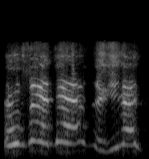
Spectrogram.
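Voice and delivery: put-on high, slurred, drunk on-air gushing; drunk self on air. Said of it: "By the time we do the interview, I'm smashed".

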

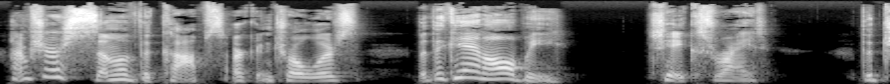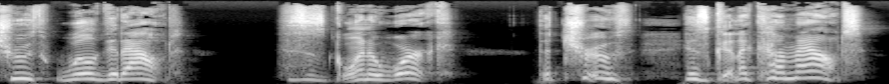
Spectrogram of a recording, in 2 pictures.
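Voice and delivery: put-on teen friend getting swept up in hope; excited hope. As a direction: talk yourself into believing it. Marco sees the plan working.

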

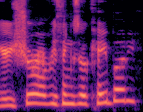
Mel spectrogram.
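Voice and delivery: fast, high worried mother; high mom voice. Acted. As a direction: rush it like a concerned mom. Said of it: "she's like".

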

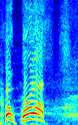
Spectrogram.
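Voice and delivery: bad race walker impression. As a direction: blurt it like a silly walker setting off. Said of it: "That is the worst impression".

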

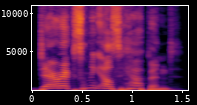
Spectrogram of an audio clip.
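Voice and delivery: high, loud mock-incredulous protest; mock disbelief. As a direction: plead loudly in a high voice.

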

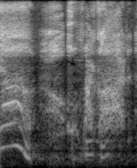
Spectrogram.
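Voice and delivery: whispered realization. Real, not acted.

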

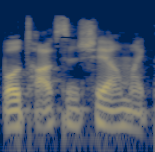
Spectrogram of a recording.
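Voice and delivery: normal talking voice

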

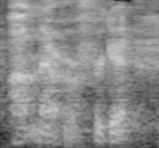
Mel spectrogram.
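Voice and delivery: breathy whispered aside, nearly silent. Real, not acted. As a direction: drop to a whisper for the irony. Ironic aside about forgetting.

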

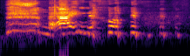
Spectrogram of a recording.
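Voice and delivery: high, loud burst breaking into laughter; helpless laugh on the words. Real, not acted. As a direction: say it through a laughing fit. Shared laughing fit while explaining.

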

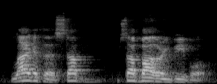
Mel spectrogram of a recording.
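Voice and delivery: mother scolding her daughter from the doorway; calling out. Acted. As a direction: call the kid off from a distance.

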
